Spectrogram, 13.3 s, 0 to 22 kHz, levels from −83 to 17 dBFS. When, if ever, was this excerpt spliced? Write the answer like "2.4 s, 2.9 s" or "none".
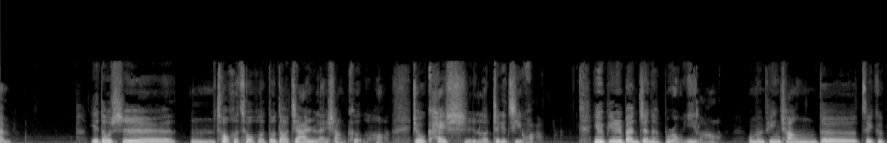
6.1 s

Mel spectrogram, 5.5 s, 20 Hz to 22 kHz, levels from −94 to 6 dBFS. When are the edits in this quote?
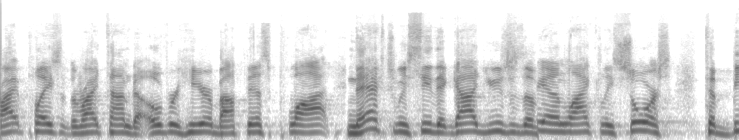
2.6 s, 4.0 s

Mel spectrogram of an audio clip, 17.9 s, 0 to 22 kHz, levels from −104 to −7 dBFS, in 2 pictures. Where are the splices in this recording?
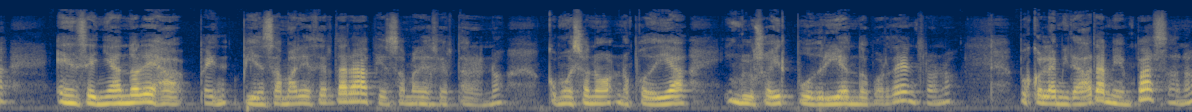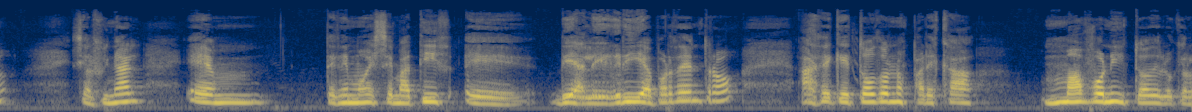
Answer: none

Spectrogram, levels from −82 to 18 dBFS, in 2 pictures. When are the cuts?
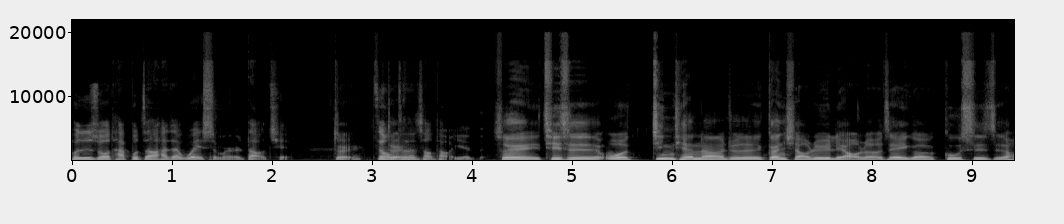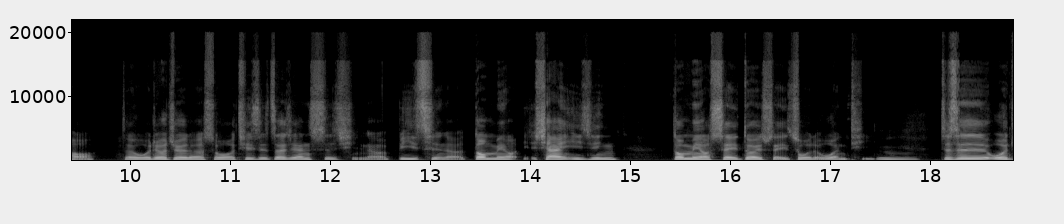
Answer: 2.9 s

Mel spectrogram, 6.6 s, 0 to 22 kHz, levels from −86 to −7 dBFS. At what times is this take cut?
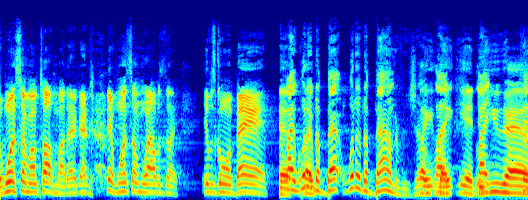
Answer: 3.5 s

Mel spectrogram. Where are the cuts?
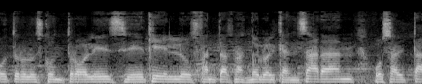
1.4 s

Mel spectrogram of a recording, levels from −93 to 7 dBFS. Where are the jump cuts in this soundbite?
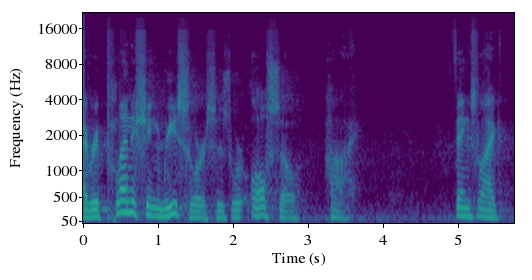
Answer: none

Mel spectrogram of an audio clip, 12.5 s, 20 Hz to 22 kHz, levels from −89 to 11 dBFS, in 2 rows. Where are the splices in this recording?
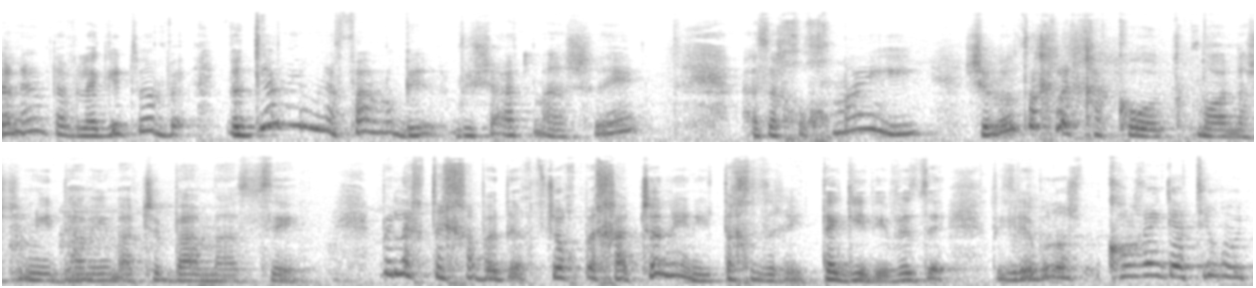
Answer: none

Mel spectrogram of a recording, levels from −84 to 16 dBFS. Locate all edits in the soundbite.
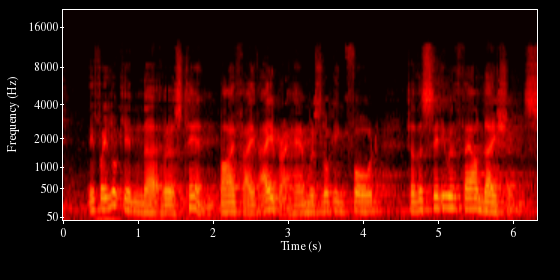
1.3 s

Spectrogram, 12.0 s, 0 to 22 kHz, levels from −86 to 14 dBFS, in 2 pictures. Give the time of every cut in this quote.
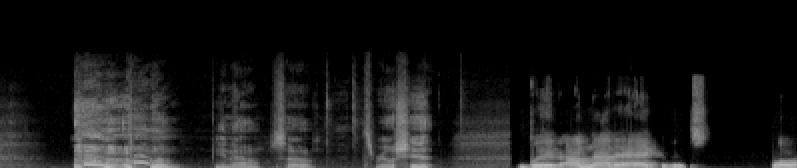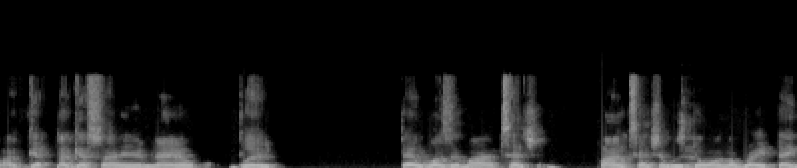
3.8 s

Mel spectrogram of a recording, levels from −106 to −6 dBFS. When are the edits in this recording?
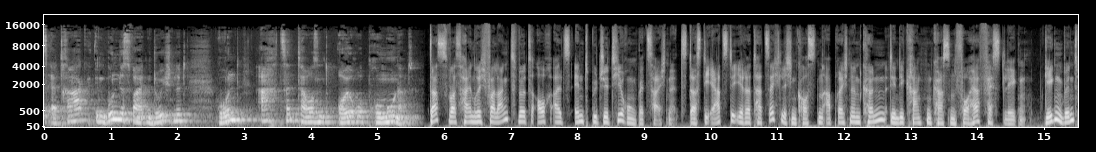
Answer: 5.7 s, 12.6 s

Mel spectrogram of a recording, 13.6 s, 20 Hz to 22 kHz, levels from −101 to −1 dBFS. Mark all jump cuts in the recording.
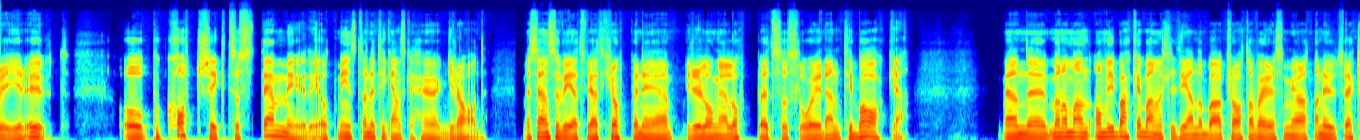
none

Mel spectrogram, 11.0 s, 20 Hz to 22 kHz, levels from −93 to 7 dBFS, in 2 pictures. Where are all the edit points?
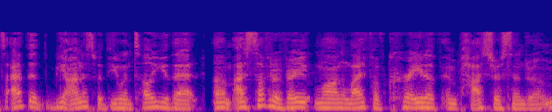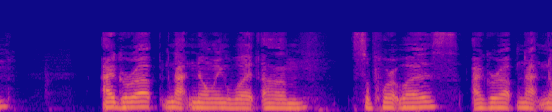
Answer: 2.0 s

